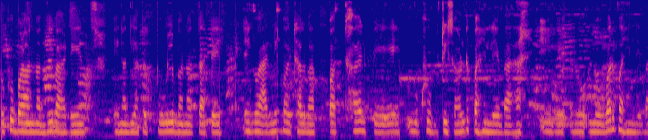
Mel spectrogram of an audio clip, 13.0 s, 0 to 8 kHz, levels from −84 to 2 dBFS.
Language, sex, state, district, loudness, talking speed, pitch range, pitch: Bhojpuri, female, Uttar Pradesh, Deoria, -29 LUFS, 135 wpm, 180-200 Hz, 185 Hz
